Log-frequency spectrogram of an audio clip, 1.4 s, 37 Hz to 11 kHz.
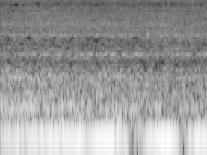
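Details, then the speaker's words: S197 Mustang GT, 135k+ miles, front wheels raised: rough, low grinding rumble as the driver's-side front wheel is spun by hand, much louder than the passenger side; worn wheel bearing, growls when turning right, hub assembly to be replaced. "hopefully you guys can hear that grinding sound so the plan is to just sweat swap out the wheel bearing"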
